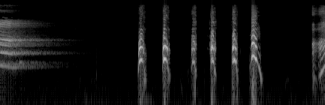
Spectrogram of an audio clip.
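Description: A dog named Pome, which has followed its owner to school, barks six times in quick, sharp bursts at a steady, fairly loud rhythm, following a brief whining tone at the start and a short silence.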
